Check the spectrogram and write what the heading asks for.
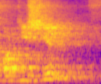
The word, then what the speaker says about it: Cartesian: Just I have underlined that letters Cartes, but you should, in the name you should read as René Descartes, but here it should be pronounced as Cartesian system.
